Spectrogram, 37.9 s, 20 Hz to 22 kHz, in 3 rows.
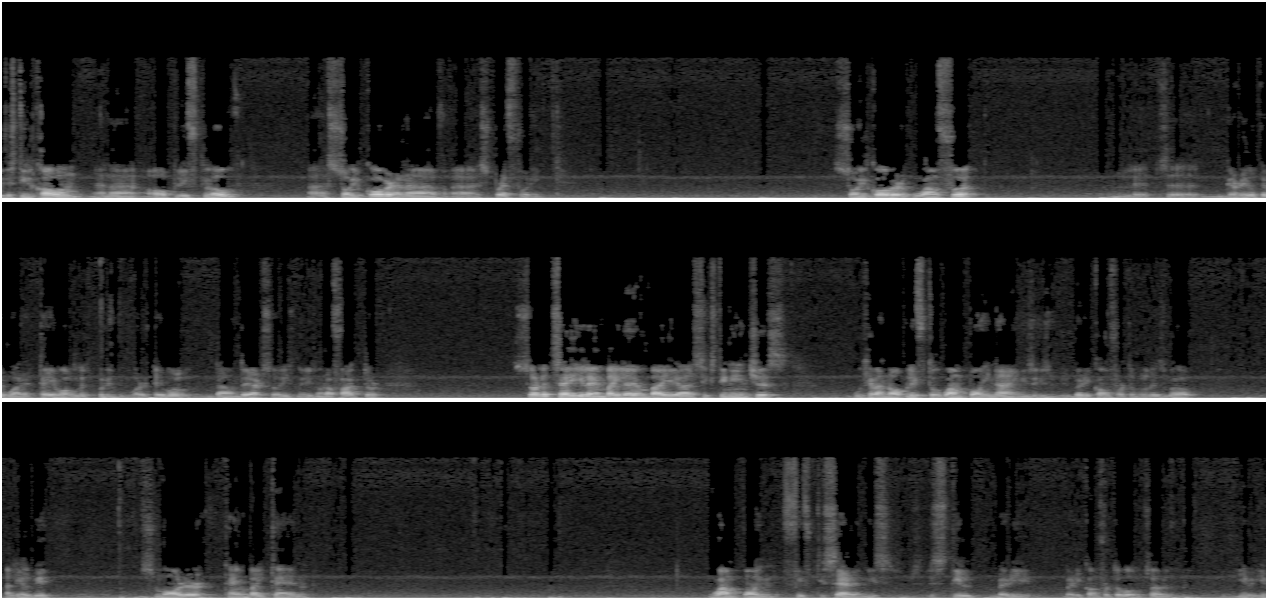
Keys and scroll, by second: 13.5 3, 13.6 Return, 26.1-27.0 typing, 27.1 Return, 29.9 1, 30.1 0, 30.6 Return, 36.9 9, 37.0 Return.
